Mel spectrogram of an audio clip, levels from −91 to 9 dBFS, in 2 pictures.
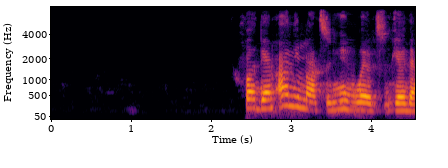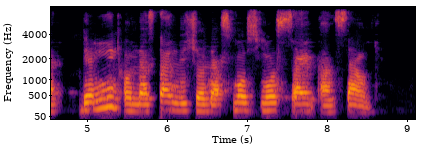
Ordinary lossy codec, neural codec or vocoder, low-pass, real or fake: none; codec, 44.1 kHz, 3.4 kbps, Pupu-Codec; 7.2 kHz; fake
